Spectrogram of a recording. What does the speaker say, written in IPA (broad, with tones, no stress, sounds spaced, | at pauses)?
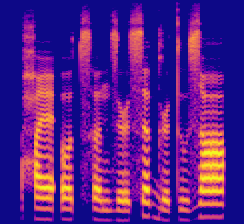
ħ æ˩ ʔ ɔ˩ t͡sʰ ʌ˩ n z ə˞˩ s ʌ˥ ɡ ə˞˩ t u˩ z ɑ˥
